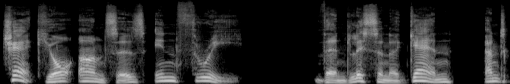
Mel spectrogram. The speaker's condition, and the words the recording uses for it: None; typical speech.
